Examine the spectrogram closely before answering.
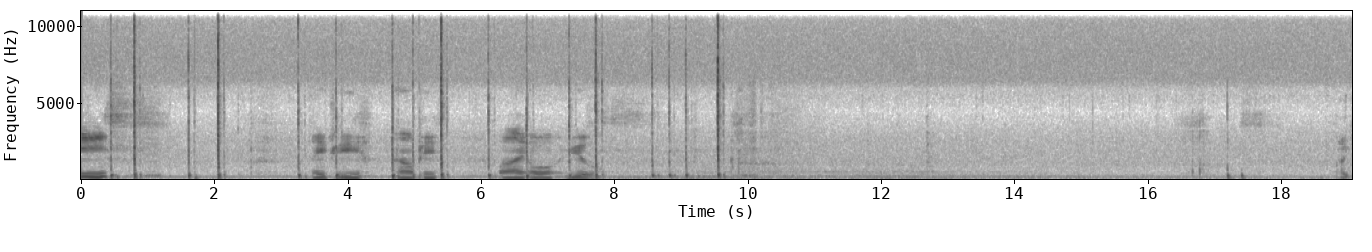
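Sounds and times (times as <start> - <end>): low room hum: 0.0 - 19.0
laptop keyboard typing: 4.6 - 7.9.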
